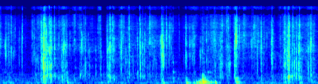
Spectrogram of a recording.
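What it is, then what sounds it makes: Origami paper being folded. Fingertips fold a small, thin sheet of white-and-red patterned chiyogami origami paper and rub along its creases. The result is a steady run of crisp, bright crinkling and rustling in short bursts, with one duller, lower rub near the middle.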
